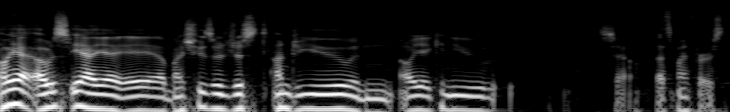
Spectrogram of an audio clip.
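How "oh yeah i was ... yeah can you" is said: put-on passive-aggressive tone, higher and louder. Retelling what gets said to someone in the seat: imitating own passive-aggressive tone. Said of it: "my first approach is always just full passive aggressive".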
